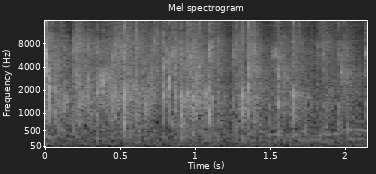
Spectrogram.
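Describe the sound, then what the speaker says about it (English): An audience at a stress-management motivational session for bank staff claps together in a brief burst of applause, fairly soft and heard from a distance, with a little talk mixed in. "Can I have a round of applause for her?"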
